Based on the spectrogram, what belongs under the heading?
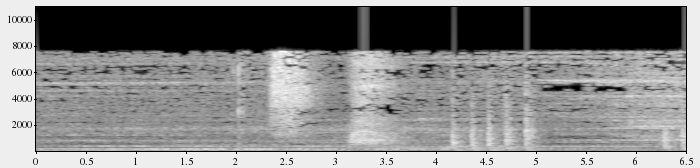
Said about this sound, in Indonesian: Aku coba ketuk kamar mandi itu untuk memperingatkan kakak sepupuku itu agar cepat keluar.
